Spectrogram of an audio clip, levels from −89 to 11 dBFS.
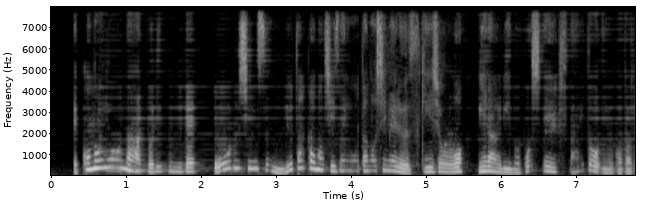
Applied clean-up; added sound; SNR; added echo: neural mask model DeepFilterNet 3.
